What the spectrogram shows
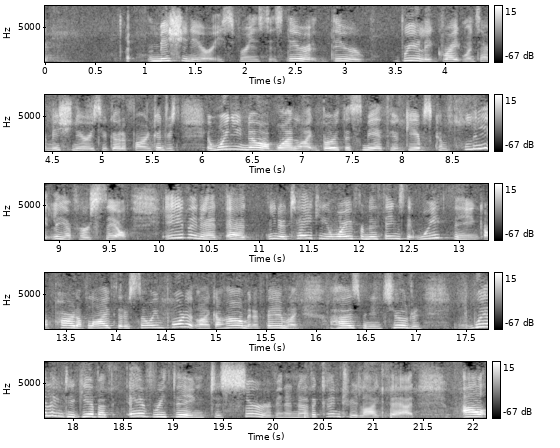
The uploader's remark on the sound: Recorded 9/30/1975 at Whitesburg Baptist Church.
